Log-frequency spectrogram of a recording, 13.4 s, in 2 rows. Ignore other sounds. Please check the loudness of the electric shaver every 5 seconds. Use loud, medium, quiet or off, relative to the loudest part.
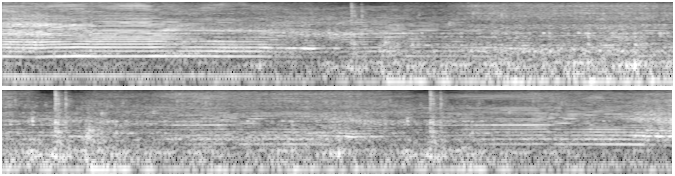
loud, medium, medium.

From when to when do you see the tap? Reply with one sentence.
You can hear the tap from 0.1 to 13.3 s.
